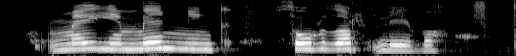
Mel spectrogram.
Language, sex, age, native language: Icelandic, male, 9, Icelandic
